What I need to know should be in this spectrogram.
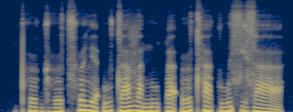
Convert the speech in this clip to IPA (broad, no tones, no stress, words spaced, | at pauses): pʰə˞ɡʱə˞ t͡sʰə˞lʲaʔu ta vanuɓaʔə˞ tʰaku sʲeza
